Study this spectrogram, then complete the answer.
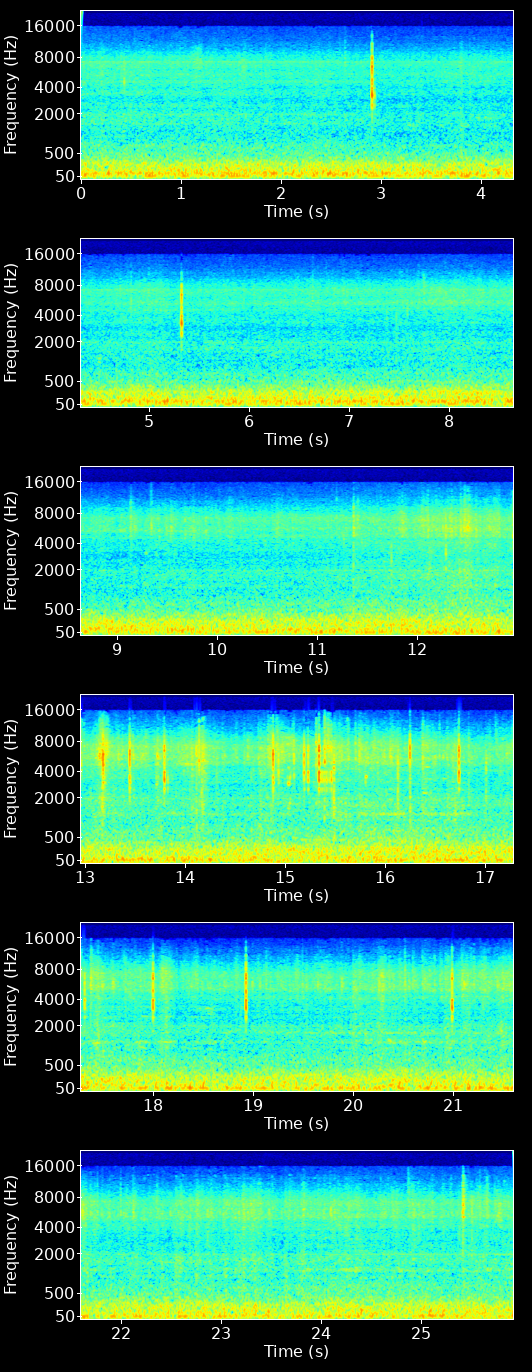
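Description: Jet engines roar steadily from inside an aircraft cabin.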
